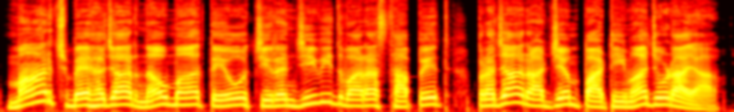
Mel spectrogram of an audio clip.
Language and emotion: Gujarati, neutral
